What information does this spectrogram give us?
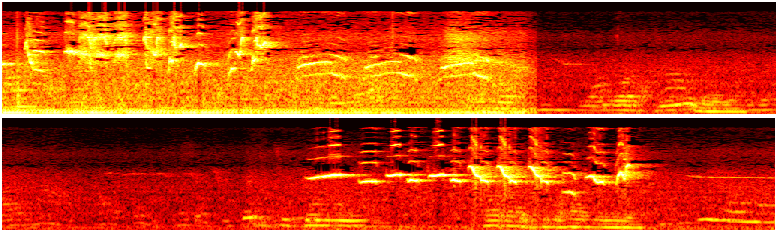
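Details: Oriental magpie-robin in gacor song meant to set other magpie-robins replying and spreading their tails: a burst of busy high chatter, a quieter lull with soft low notes, then loud rapid repeated whistled phrases near the end.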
